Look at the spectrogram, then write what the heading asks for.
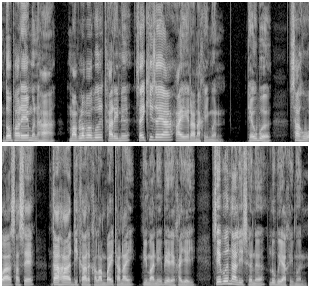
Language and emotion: Bodo, neutral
